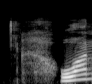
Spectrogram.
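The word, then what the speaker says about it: one: সুবিধা হবে এবং অ্যানসার গুলো মিলে নিতে পারবেন ওয়ান ম্যান বিজনেস তাহলে ওয়ান তাহলে ওয়ান টা কি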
